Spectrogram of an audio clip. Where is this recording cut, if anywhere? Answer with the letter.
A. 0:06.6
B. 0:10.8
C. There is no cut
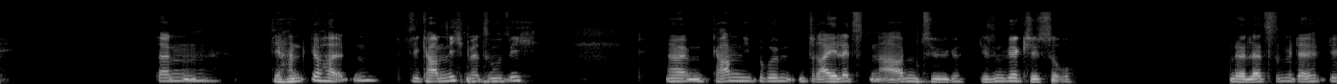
C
